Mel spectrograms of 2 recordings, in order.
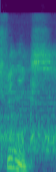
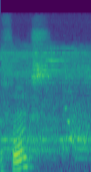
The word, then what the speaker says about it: PhenX: Bon, les gens, ils vont surtout prononcer ça Phanx, mais ça se dit Phoenix, donc voilà.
